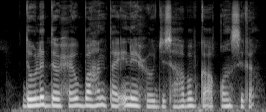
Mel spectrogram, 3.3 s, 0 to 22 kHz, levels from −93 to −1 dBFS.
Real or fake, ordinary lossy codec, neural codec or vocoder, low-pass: fake; none; vocoder, 44.1 kHz, 128 mel bands every 256 samples, BigVGAN v2; none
